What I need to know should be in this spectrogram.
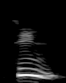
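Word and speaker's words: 賃: 일본어 발음 확인해 볼게요 먼저 뜻으로는 발음이 없고 음으로만 진 진이라고 발음해줘요 그럼 이번에는 한자 관련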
